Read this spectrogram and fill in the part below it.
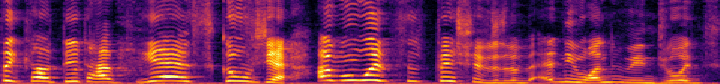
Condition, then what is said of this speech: Cerebral palsy. Character in my sitcom could actually speak and move, which may have been a problem.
